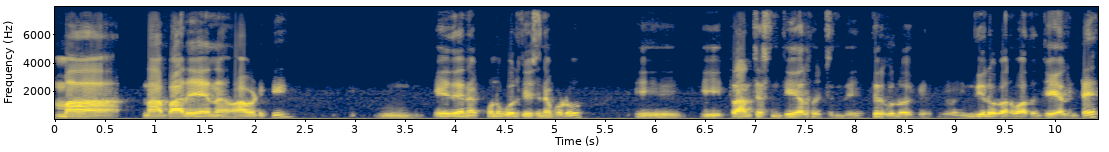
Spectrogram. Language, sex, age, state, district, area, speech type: Telugu, male, 60+, Andhra Pradesh, Visakhapatnam, urban, spontaneous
